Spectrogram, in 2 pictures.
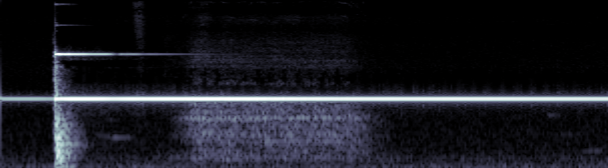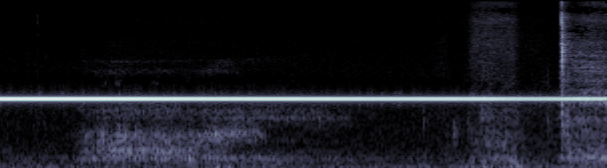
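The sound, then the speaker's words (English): A meditation chime is struck once and rings out with a clear, pure sustained tone that slowly fades over many seconds, with a soft second strike near the end. “All right, so again, welcome, and uh, we'll let that chime just ring out, and you can kind of listen to that instead of me if you'd like, but it's all good.”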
